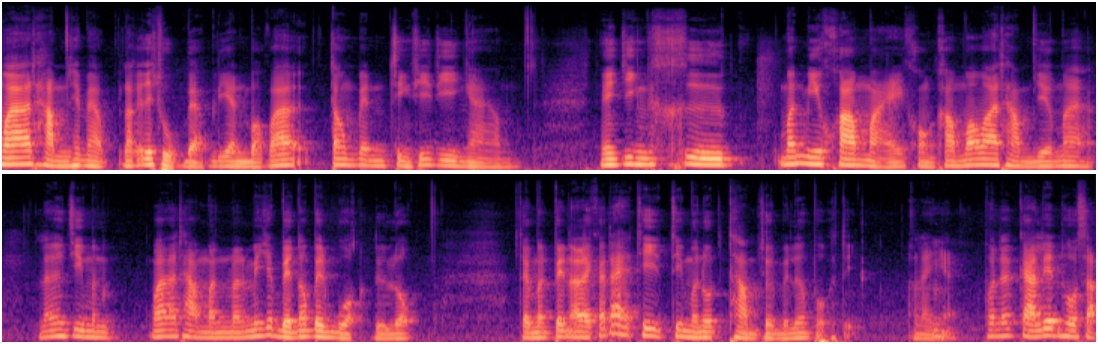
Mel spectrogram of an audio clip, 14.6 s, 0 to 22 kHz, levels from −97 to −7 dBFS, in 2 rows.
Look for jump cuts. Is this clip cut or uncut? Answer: uncut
